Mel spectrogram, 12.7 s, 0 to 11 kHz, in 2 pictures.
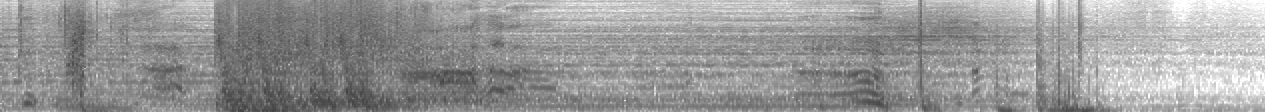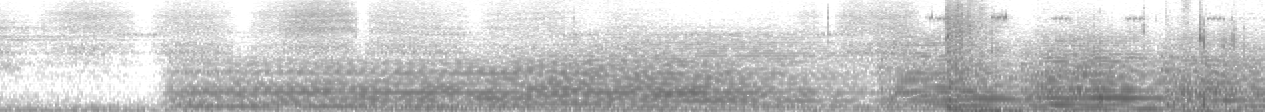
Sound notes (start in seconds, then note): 1.0 gunshots blasting; 4.0 Knox groans; 7.0 ominous music; 7.4 Dalton breathes heavily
